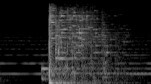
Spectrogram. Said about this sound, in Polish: Wazuś uderzył swoją dolną częścią o kafle podłogi. Powstała dziura, woda się wylała, kwiaty rozsypały.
